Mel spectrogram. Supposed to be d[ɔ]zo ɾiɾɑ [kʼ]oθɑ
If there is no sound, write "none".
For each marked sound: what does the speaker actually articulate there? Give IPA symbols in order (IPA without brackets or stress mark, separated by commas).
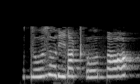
o, kʼ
